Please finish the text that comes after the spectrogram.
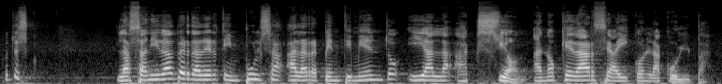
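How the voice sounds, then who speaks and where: A man's voice: high voice, expressive, moderate pace, in a large hall. A male pastor giving an emphatic sermon, repeating his exhortations. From Colombia. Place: church.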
